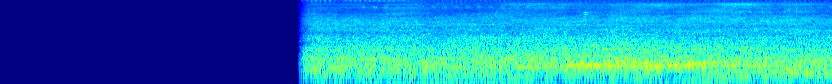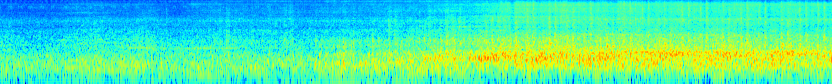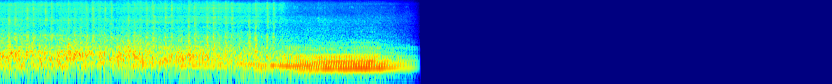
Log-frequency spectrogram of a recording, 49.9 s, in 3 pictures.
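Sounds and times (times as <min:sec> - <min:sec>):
electric train running past: 0:06.0 - 0:41.7.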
